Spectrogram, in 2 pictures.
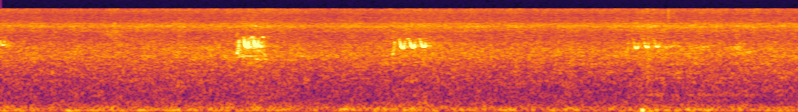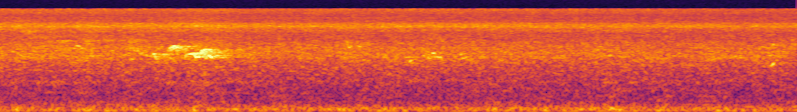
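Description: A few short, high bird chirps, spaced a second or two apart, over a steady low rumble of wind and rustling.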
